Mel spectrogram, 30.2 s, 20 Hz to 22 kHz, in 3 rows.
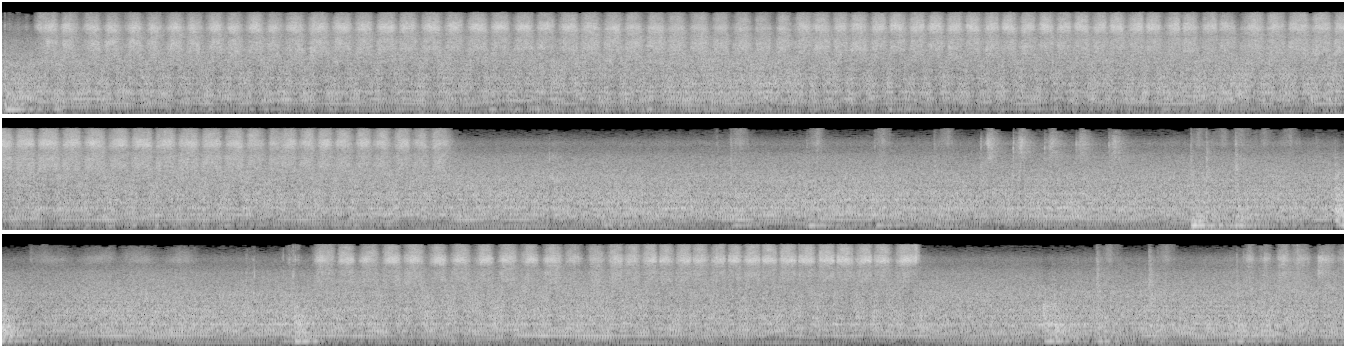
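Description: Hand-sanding cured body filler on a car hood with 180-grit paper on a sanding block: fast back-and-forth strokes over the steady hum of a shop fan. The sanding breaks off about 13 seconds in, giving way to a few separate strokes, and starts again for several seconds near the end.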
